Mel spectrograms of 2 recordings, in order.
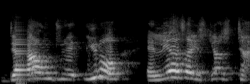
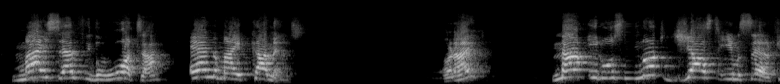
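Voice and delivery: loud, ringing sermon delivery, calling out to the hall; preaching at full force; 4 dB louder than usual. Acted. Pastor preaching loudly to the congregation about seeking a wife. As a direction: press each point on the congregation like a pastor in full flow.

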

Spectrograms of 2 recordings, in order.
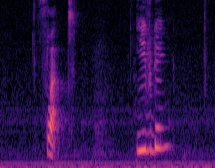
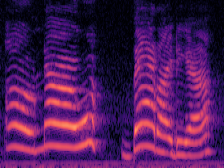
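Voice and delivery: dismayed oh no; 7 semitones higher, 9 dB louder, slower than usual. Real, not acted. Sees the wombat's bad idea.

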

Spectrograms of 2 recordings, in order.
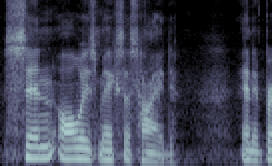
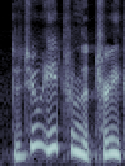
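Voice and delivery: a higher, incredulous ask, as if it can't be true; disbelieving question; 6 semitones higher than usual. Retold or imitated. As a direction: ask like the thought never crossed your mind. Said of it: "It's like that's the furthest thing from God's mind".

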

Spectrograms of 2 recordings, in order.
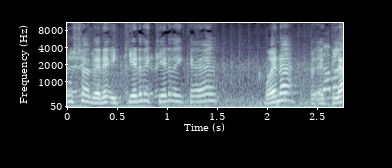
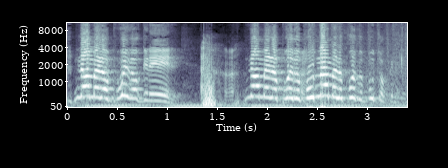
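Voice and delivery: shouting in disbelief, higher; loud disbelief; 11 semitones higher, 6 dB louder than usual. Real, not acted. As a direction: yell it, unable to believe it. Disbelief after game event. (incredulidad a gritos)

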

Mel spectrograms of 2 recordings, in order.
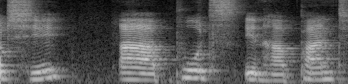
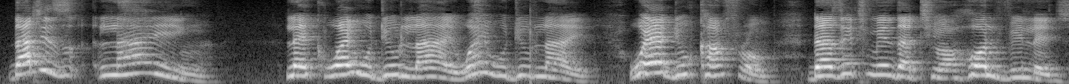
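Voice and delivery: indignant; 5 semitones higher, 5 dB louder than usual. Real, not acted. Indignant rant at rival.

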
